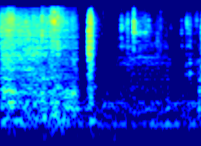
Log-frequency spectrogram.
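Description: Martha Stewart circle cutter's blade scraping as it is swept around the ring template, scoring paper laid on glass, for about the first second; then a sharp click and a few faint ticks.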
